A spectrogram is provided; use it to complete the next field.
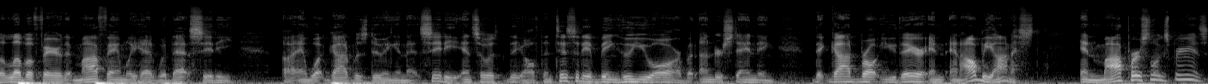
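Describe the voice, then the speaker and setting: Amid audible room echo, a man with an Alabama accent talks at a fairly quick pace in a fairly low voice, with ordinary pitch variation and big swings in loudness. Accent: Southern (Alabama), noticeable. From Alabama, US South. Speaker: pastor and church planter. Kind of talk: casual panel discussion.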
